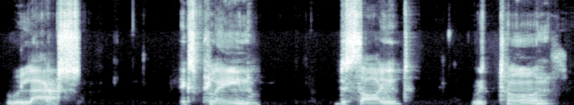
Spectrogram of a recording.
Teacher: So you see the stress is on the second syllable here when it's two-syllable word and the word is a verb.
